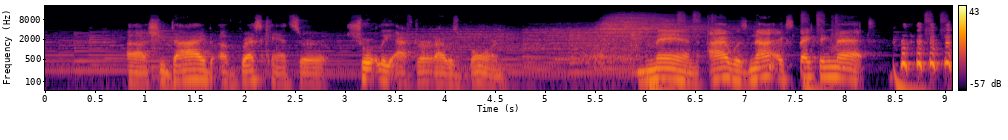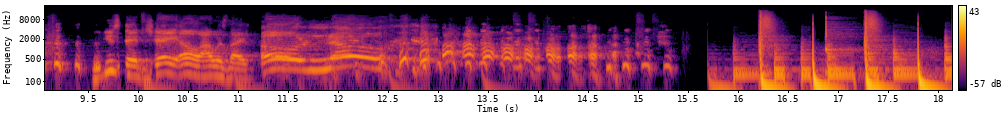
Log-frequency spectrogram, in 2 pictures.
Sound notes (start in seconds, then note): 8.5 chuckles; 14.3 both laugh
